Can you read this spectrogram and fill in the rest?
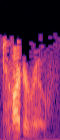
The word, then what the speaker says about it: tartaroo: That's the word Tartaro. It's spelled T-A-R-T-A-R-O-O.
